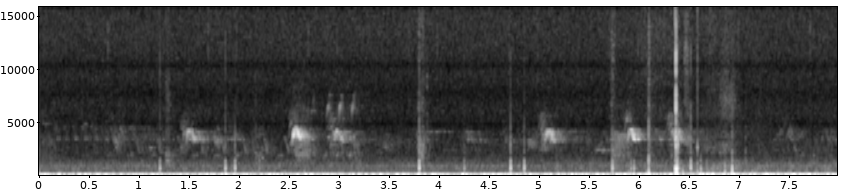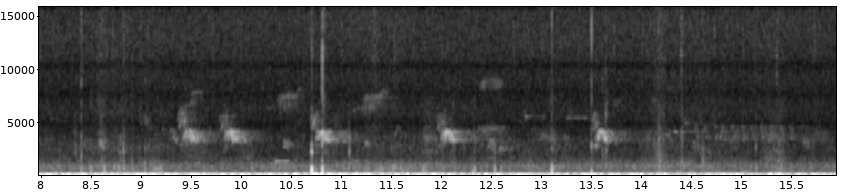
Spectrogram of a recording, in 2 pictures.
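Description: Faint, repeated short bird chirps over a low steady rumble, with a few scattered clicks.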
